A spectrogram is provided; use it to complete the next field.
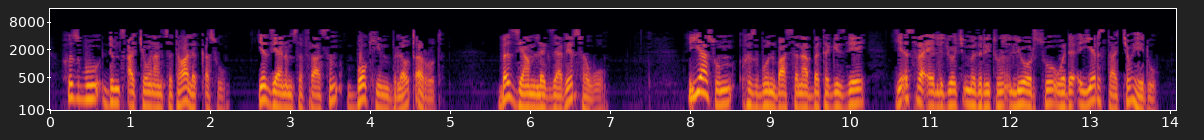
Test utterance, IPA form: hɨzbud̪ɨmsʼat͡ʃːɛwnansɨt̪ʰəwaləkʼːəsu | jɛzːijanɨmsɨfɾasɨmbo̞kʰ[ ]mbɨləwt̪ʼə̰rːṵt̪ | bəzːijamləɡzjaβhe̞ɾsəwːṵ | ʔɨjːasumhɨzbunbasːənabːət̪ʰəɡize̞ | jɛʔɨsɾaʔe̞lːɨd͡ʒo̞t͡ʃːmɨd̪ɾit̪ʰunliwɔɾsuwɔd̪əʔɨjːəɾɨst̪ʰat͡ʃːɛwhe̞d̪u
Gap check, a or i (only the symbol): i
